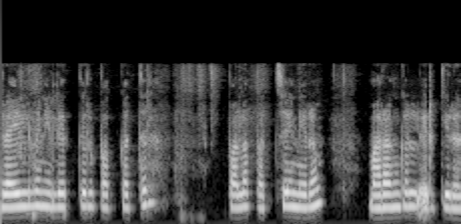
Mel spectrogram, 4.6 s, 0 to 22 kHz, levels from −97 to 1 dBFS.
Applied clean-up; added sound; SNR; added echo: none; none; none; none.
